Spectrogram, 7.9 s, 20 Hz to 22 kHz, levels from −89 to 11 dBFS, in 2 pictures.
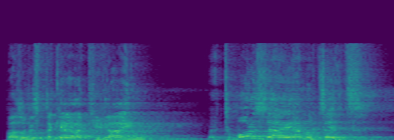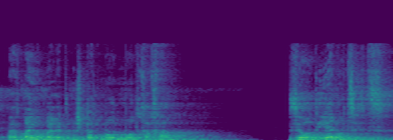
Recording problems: room echo; slight; dies away in 1.1 s
off-mic speech; somewhat distant

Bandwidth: 15 kHz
